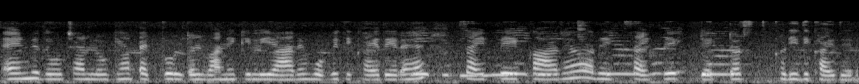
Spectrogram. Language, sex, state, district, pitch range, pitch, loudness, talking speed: Hindi, female, Chhattisgarh, Raipur, 230-255 Hz, 240 Hz, -16 LUFS, 195 wpm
